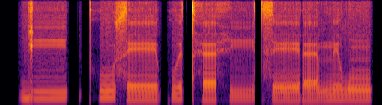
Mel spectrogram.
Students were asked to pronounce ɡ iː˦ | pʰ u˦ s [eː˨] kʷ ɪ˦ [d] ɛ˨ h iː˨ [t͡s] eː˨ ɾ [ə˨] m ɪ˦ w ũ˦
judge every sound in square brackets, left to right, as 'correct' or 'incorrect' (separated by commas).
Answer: correct, incorrect, correct, incorrect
